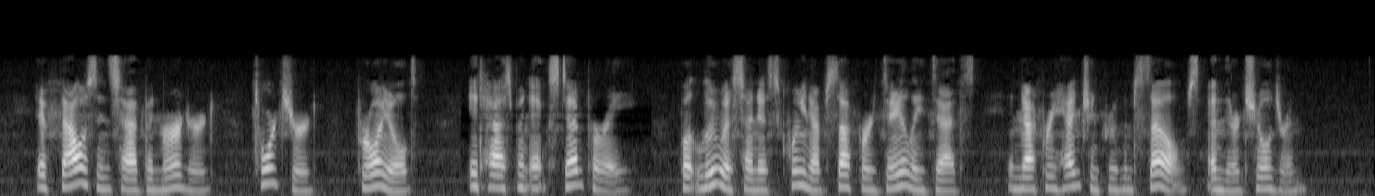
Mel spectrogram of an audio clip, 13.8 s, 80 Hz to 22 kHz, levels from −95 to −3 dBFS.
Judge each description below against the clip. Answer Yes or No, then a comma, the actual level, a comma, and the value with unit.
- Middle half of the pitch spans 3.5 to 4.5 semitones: Yes, average, 4.0 semitones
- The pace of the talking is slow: Yes, slow, 120 wpm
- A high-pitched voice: Yes, high, 200 Hz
